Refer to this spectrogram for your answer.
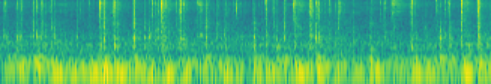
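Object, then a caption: Plastic laptop keyboard. Fingertips of both hands type continuously on the plastic chiclet keys of a small black netbook keyboard. Quick, soft clicks with bright, sharp tops tap in a steady, uneven stream over a faint low hum, each click dying away almost instantly.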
